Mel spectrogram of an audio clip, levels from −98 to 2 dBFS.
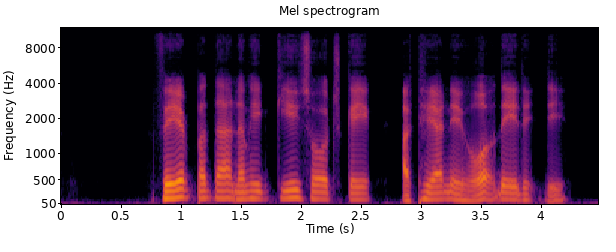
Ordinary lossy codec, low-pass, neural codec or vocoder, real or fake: none; 10.8 kHz; codec, 16 kHz in and 24 kHz out, 0.4 kbps, LongCat-Audio-Codec, four codebook decoder; fake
